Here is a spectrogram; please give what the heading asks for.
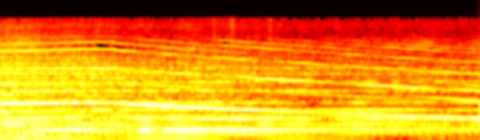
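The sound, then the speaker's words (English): A police car siren wails as a steady tone that slowly falls in pitch, fairly quiet, with no voices. “Later, two police cars jerk to a halt in front of the Murphy house.”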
